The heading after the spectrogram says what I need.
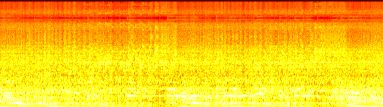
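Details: Rat rod engine idling after a timing chain install; timing is not yet exact. It had an off-rhythm, lopey return from revs before. Now a loud, even idle holds a steady beat with no chain slap, running normally.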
